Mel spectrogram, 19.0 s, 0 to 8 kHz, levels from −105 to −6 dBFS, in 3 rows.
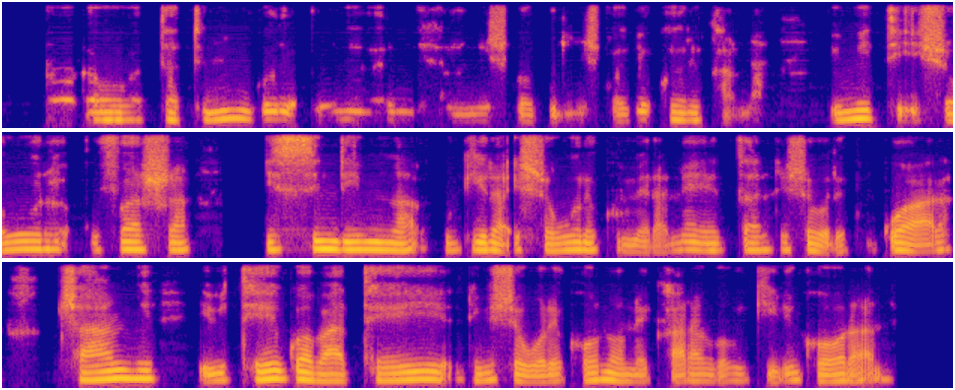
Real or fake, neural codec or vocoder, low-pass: fake; codec, 16 kHz, 8 kbps, FunCodec, trained on Chinese and English, 25 frames a second; 7.2 kHz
